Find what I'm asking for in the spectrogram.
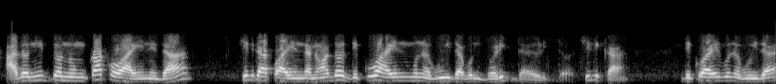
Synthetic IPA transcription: a̰dɔnit̪̚d̪ɔnɔŋkakɔajinid̪a | t͡ʃilikakɔajind̪anɔwad̪ɔd̪ekuajinbunəɡujd̪abunbəɽic̚ˀd̪a̰ə̰ɽic̚d̪ɔ̰t͡ʃilika̰ | d̪ekuajinbunəɡujd̪a

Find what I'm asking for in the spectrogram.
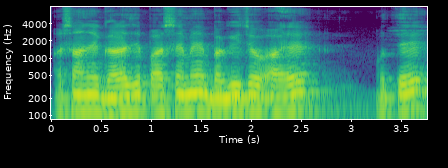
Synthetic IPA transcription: ɐsãd͡ʑeːɡʱɐɾ̆d͡ʑeːpaːsemẽbʱɐɡʱid͡ʑoaːɦe | ʊt̪e

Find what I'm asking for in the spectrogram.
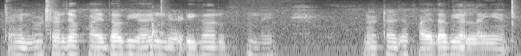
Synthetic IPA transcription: t̪anoːʈəɾd͡ʒapʰaːɪd̪abʱiaeneːɽiɡalne | noːʈəɾd͡ʒapʰaːɪd̪abʱiɐlːaiɦɛː

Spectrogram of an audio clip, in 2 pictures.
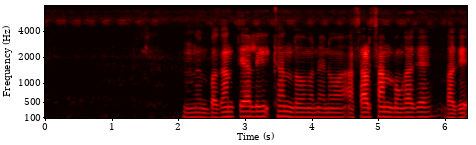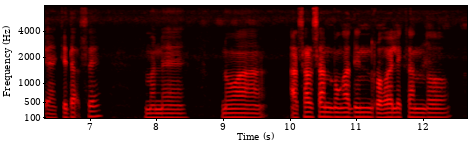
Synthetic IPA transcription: nɛbaɡant̪ɛjaləɡit̪̚ˀkʰand̪ɔmanɛnɔwaʔasaɽsanbɔŋɡaɡɛbʱaɡɛʔat͡ʃɛd̪a̰ʔsɛ | manɛ | nɔwa | asaɽsanbɔŋɡad̪inɾɔɦɔjlɛkʰand̪ɔ

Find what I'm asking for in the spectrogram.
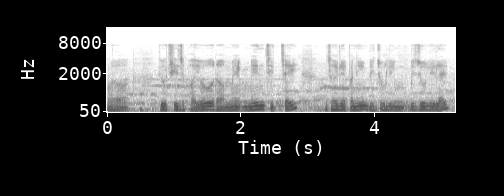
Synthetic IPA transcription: rʌ | t̪jot͡sid͡zbʱʌjoɾʌmement͡sitt͡saĩ | d͡zʌilepʌnibid͡zulibid͡zulilaj

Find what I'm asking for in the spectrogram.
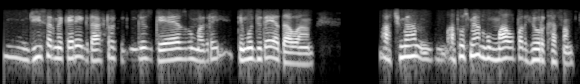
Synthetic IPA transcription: d͡ʒiːsɐɾmekɐɾekɖaːkʰʈɐɾɡɐzɡɛzbɨmɐɡɾɐjt̪emod̪jut̪eɐd̪aːʋan | ɐt͡ʃʰumeɐnɐt̪ʰosmeɐnɦomaːlpɐt̪ɦoːɾkʰɐsɐn

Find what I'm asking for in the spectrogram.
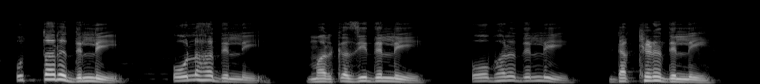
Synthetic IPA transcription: ʊt̪ːəɾd̪ɪlːiː | oːləɦd̪ɪlːḭː | məɾkəziːd̪ɪlːiː | oːbʱəɾd̪ɪlːiː | ɖəkʰːɪɽd̪ɪlːḭː

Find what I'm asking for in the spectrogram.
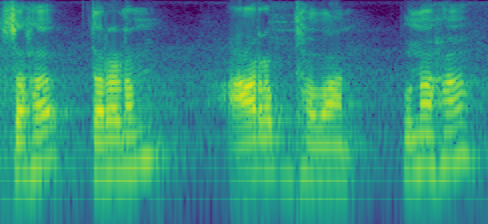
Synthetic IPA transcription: sɐɦɐt̪ɐɾɐɳɐm | aːɾɐb̚d̪ʱɐʋaːn | punɐɦɐ

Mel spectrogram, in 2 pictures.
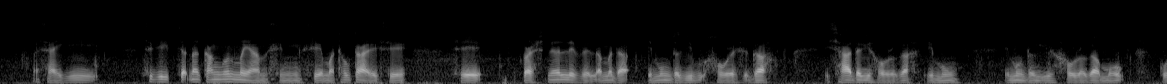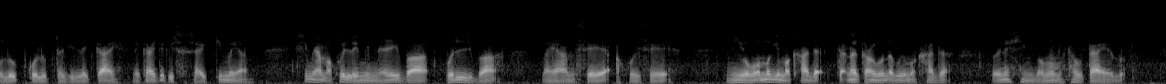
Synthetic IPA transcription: mɐ̰sajɡi | siɡit͡ʃɐt̚nɐkaŋonmɐjamsiŋsemɐtʰɐwtaɾisese | pɐɾsnelːebʱelɐmɐdɐ | imuŋdɐɡihɐwɾɐsɡɐ | isadɐɡiɦɐwɾɐɡɐimuŋ | imuŋdɐɡihɐwɾɐɡɐmuk̚kolup̚kolup̚dɐɡilɐjkajlɐjkajdɐɡiso̥sajitimɐjam | simɐjamɐkʰojlɐjminːɐɾibɐpulːibɐ | mɐjamseɐkʰojse | niomɐmɐɡimɐkʰadɐt͡ʃɐt̚nɐkaŋlunɐmɐɡimɐkʰadɐ̰ | lojnɐhiŋbɐmɐmɐtʰawtajebɐ̰

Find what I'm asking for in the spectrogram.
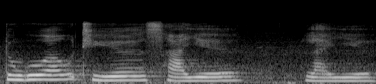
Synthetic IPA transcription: tuŋɡuawtʰijəsajə | lajjə

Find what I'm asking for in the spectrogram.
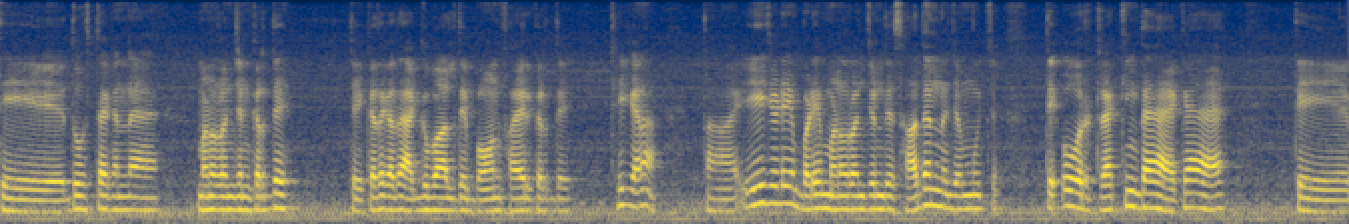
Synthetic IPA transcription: t̪eːd̪oːst̪ɛːkənːɛ̃ː | mənoːɾəɲd͡ʒənkəɾd̪eː | t̪eːkəd̪ẽːkəd̪ɛ̃ːəɡbaːld̪eːboːnpʰaːɪəɾkəɾd̪eː | ʈʰiːkɦɛːnaː | t̪ãːeːd͡ʒeːɽeːbəɽeːmənoːɾəɲd͡ʒənd̪eːsaːd̪ənd͡ʒəmũːt͡ʃ | t̪eːʔoːɾʈɾɛːkɪŋɡd̪aːɦɛːkɛːɦɛː | t̪eː

